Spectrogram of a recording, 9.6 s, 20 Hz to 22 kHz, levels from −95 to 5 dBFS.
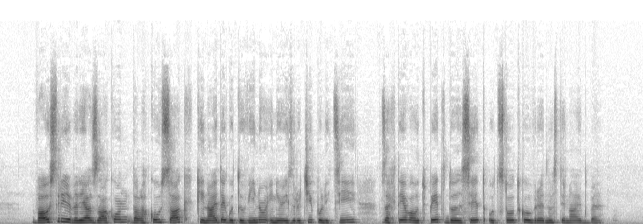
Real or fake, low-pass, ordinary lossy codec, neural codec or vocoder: fake; 19.8 kHz; Opus, 64 kbps; autoencoder, 48 kHz, 128 numbers a frame, DAC-VAE, trained on Japanese speech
